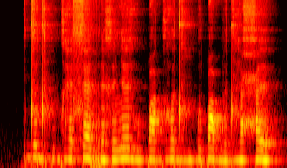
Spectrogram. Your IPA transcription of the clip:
d ɜ d ɪ p u ɡʱ æ s æ r æ x ɛ l ɛ ɦ u ɓ ɑ ɡʱ ʌ dʱ i ɓ ə ɓ ɑ b ɜ dʱ ɛ ħ ɛ

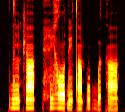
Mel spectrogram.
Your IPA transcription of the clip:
d ĩ˦˨ t͡ʃ ã˦ | h i˦ ɣ oː˦ ɗ i˨ t ã˧ p u˦ ɡ͡b ə˨ k ã˨

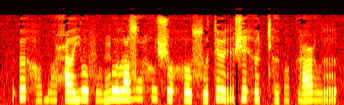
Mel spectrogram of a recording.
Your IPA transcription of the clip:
ʔ ɵ˥ h ɔ̤˩˧ b ɔ̤˧˩ ħ ɐː˧ j o˥˧ f o̤˧˩ ŋ o˥ l ɔ˧ zˤ o̤˥˧ h o̤˥˧ ʃ o˧ h o˧˩ sʷ ə˩˧ t øː˥˧ r ʃ e˥ h ɵ˧˩ cʰ ə̤˧˩ ʔ ɔ̤˧˩ k ə̤˧˩ ʕ o̤˥ r

